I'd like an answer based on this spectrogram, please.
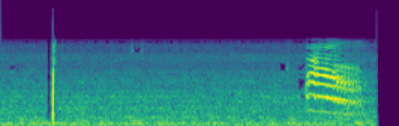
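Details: A friendly male cat awaiting adoption at a humane society, giving one clear meow near the end, harmonic and slightly falling, after a quiet room hum and a brief click early on.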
